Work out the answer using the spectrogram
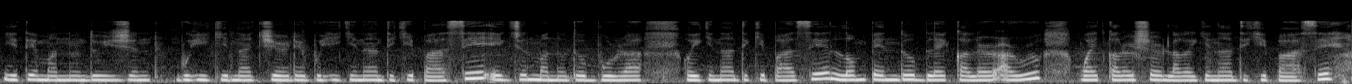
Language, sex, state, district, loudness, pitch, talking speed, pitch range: Nagamese, female, Nagaland, Kohima, -13 LUFS, 200 Hz, 150 wpm, 195-210 Hz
